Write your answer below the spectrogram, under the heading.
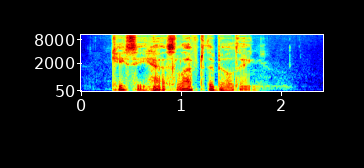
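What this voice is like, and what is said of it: NPR radio announcer voice. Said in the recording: “Can you do it in your best NPR voice? ... Not as good as Casey, but I try.”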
